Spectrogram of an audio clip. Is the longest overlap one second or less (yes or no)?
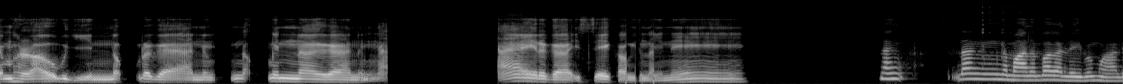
yes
